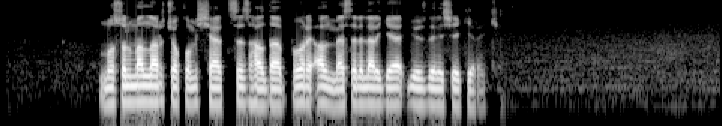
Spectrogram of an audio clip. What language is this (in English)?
Uyghur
